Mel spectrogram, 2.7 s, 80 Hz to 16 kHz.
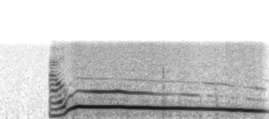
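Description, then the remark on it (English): A single sustained howl voiced by a person imitating a wolf, rising quickly then holding a long, slightly falling tone for about two seconds, loud. “Oh, that's pretty good. Right. Pretty good. I would give that a 6.5. It's not my seven. Best howl.”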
